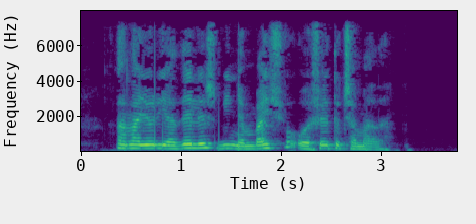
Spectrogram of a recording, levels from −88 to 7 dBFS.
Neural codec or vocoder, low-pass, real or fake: none; 7.2 kHz; real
